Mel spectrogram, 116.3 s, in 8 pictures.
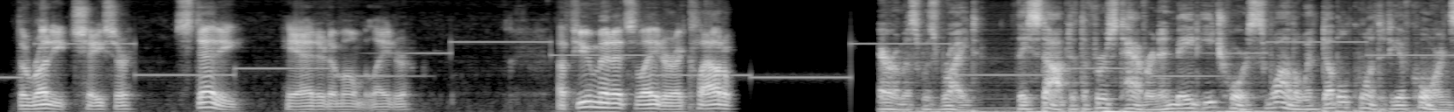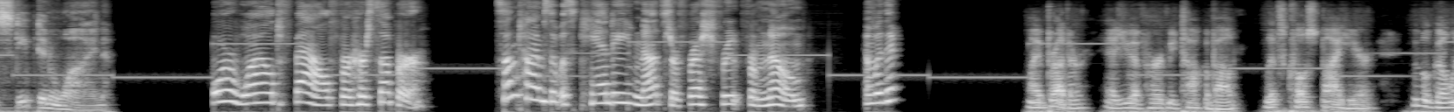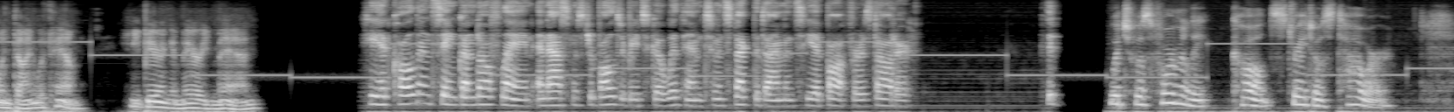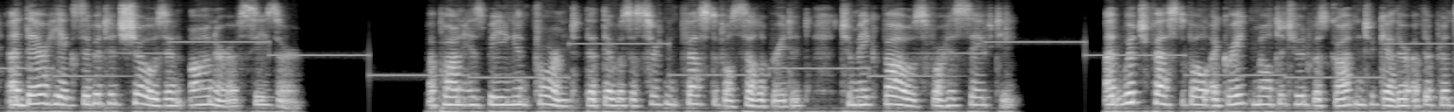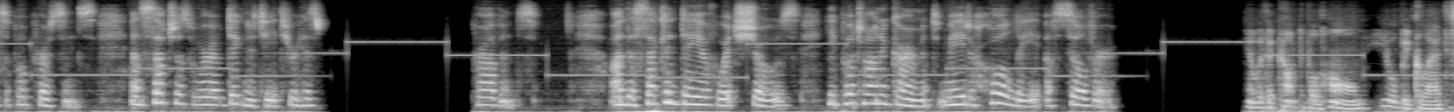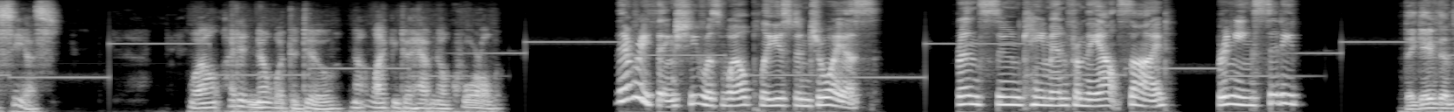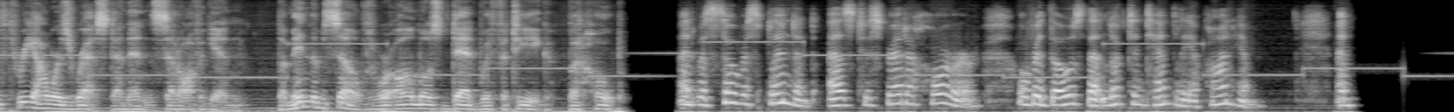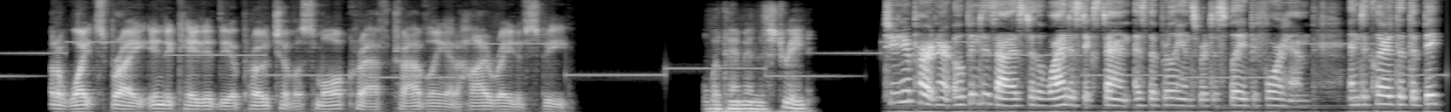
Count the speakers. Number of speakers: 6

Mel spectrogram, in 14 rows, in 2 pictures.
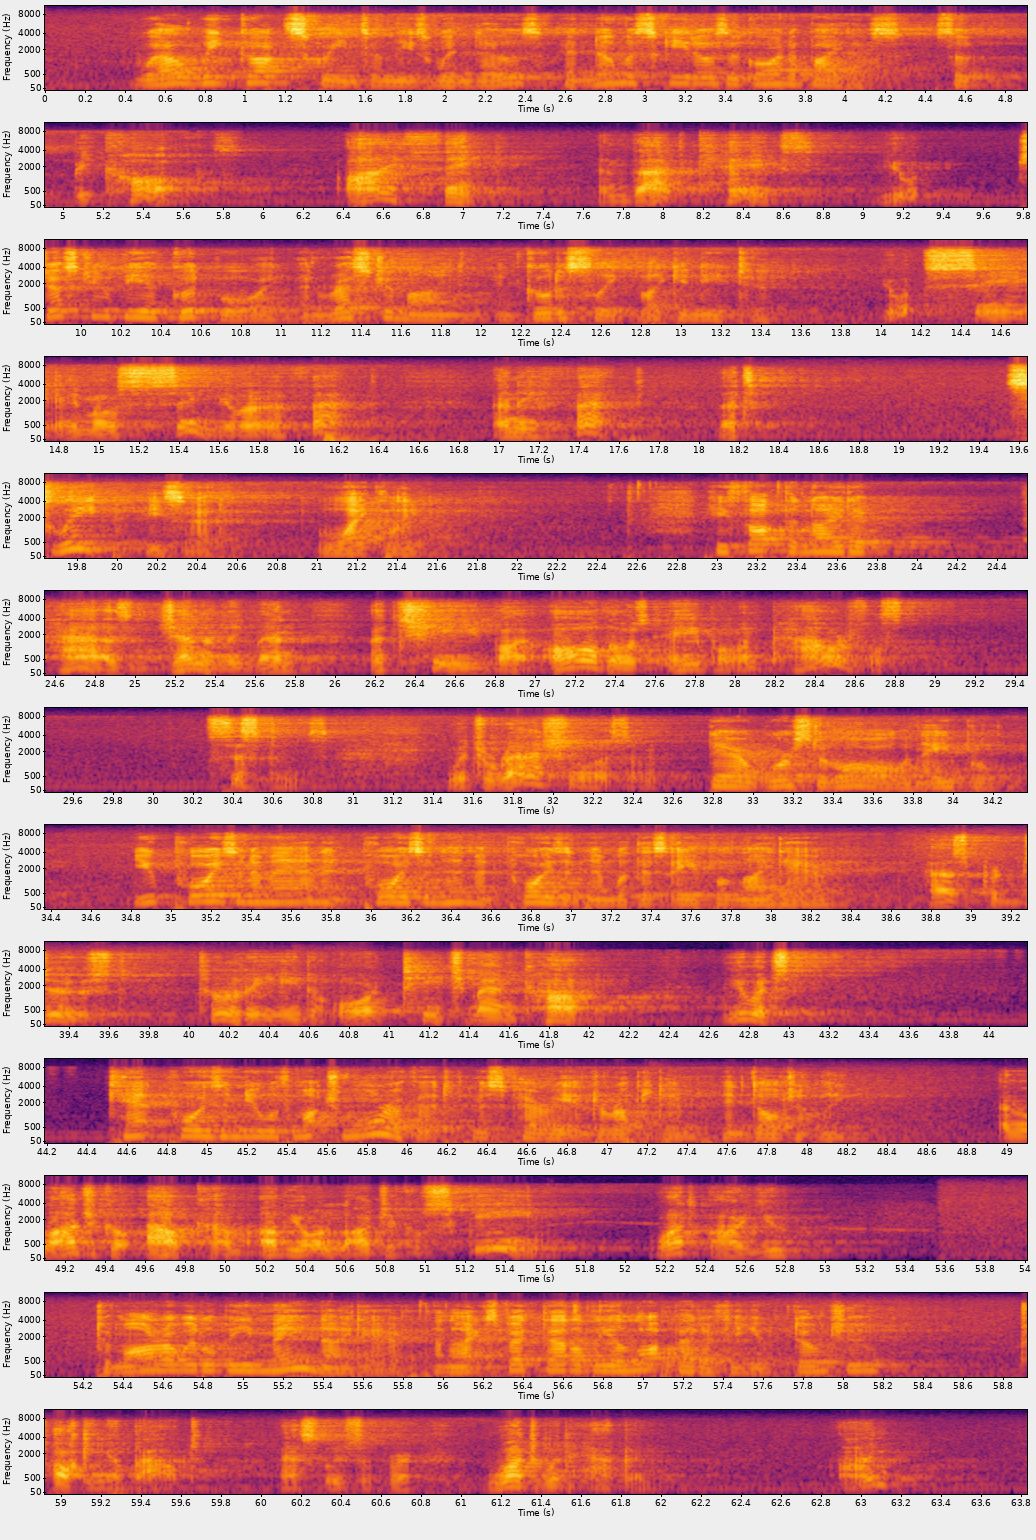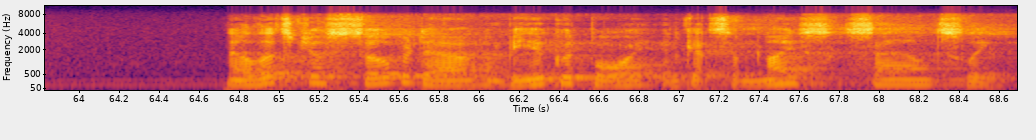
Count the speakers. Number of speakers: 2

